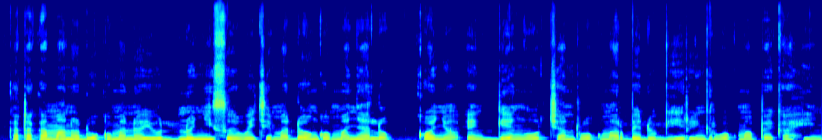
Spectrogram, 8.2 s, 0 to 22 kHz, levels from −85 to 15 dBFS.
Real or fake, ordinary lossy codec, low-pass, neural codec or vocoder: fake; none; none; vocoder, 44.1 kHz, 128 mel bands every 256 samples, BigVGAN v2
